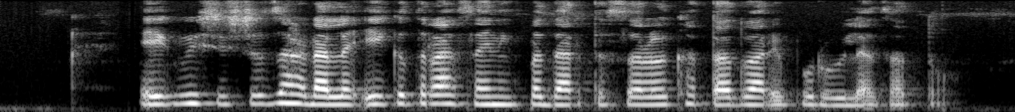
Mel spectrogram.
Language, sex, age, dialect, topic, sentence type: Marathi, female, 25-30, Standard Marathi, agriculture, statement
